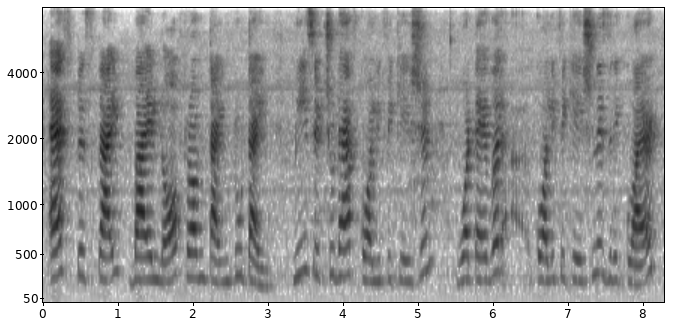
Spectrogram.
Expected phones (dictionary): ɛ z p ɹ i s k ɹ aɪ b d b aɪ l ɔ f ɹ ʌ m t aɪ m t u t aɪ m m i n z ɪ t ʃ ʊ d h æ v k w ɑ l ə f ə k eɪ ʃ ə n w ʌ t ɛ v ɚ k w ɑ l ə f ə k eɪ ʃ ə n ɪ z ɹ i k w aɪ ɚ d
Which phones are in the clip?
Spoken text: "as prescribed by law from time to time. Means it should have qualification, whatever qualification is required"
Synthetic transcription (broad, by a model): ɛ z p ɹ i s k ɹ aɪ d b aɪ l ɔ f ɹ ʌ m t aɪ m t u t aɪ m m i n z ɪ t ʃ ʊ d h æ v k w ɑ l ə f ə k eɪ ʃ ə n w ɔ t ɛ v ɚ k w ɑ l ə f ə k eɪ ʃ ə n ɪ z ɹ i k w aɪ ɚ d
